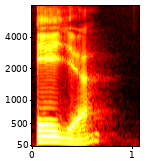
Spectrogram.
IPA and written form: 'e.ʝa (ella)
